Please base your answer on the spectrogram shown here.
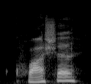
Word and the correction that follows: Quechua: Let's see, there's pronunciation. – Quechua. – Oh my gosh.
